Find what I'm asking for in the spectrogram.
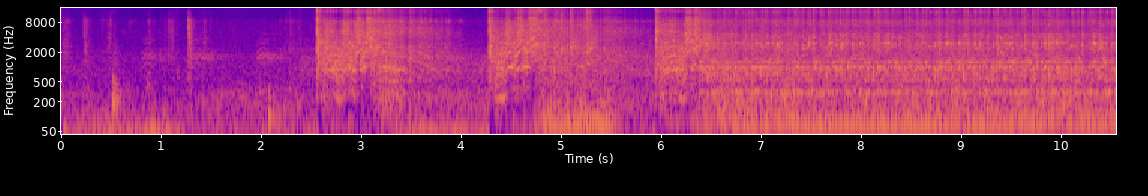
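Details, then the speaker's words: Classic Jaguar with Chevy V8 swap, ~420 hp, after cam swap, Holley carburetor electric choke cap adjusted a few notches for hard cold starts, recorded from tripod: cranks briefly, catches, settles into steady even high idle with deep rumble; healthy cold start. "all right it's time for a cold start I'm going to set you guys up on a tripod so you can hear"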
